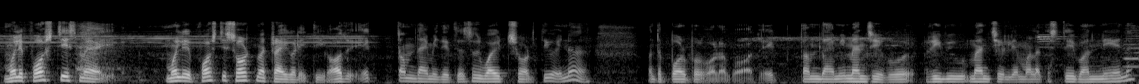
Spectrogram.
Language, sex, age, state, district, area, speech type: Nepali, male, 18-30, West Bengal, Darjeeling, rural, spontaneous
